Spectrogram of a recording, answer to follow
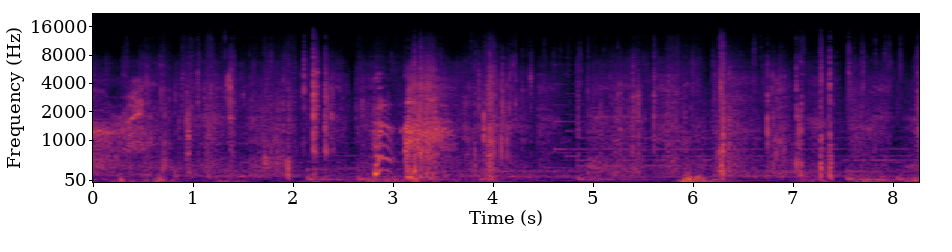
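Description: Background music over footsteps and small stones clicking and shifting on loose volcanic scree during a climb, with a louder scrape about three seconds in.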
